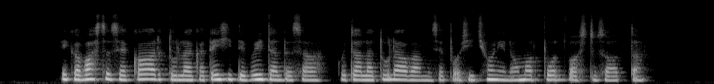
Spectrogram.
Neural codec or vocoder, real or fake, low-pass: codec, 24 kHz, 0.9 kbps, DualCodec; fake; 10.8 kHz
